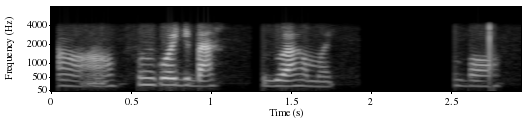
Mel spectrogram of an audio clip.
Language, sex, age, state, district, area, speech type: Assamese, female, 45-60, Assam, Nagaon, rural, conversation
